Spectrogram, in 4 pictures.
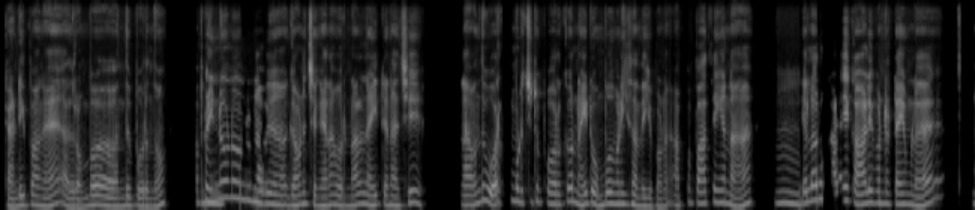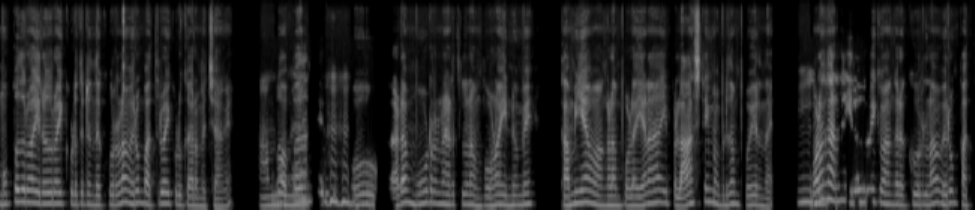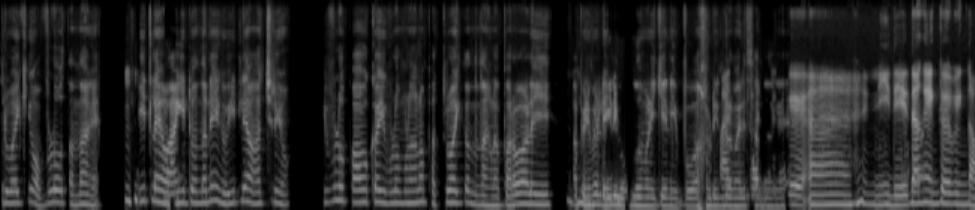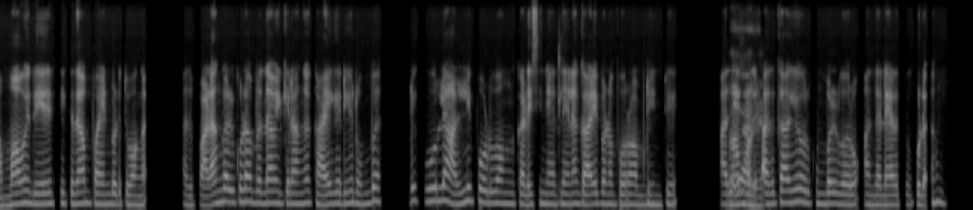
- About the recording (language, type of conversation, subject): Tamil, podcast, அருகிலுள்ள சந்தையில் சின்ன சின்ன பொருட்களை தேடிப் பார்ப்பதில் உங்களுக்கு என்ன மகிழ்ச்சி கிடைக்கிறது?
- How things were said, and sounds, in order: "போறதுக்கு" said as "போறக்கு"; chuckle; surprised: "மொளகால்லாம் இருவது ரூவாய்க்கு வாங்ற கூர்றலாம் … எங்க வீட்லயும் ஆச்சரியம்"; snort; snort; laughing while speaking: "நீ போ. அப்டின்ற மாரி சொன்னாங்க"; in English: "ட்ரிக்கு"; snort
